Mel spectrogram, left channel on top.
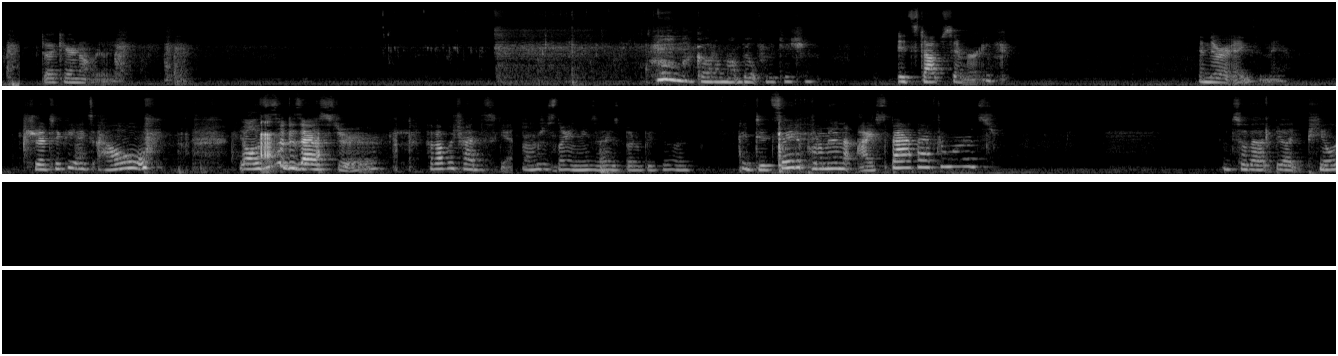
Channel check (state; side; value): silent; right; 56 dB below the other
